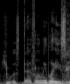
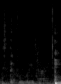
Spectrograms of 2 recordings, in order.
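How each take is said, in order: First: Higher-pitched, amused exclamation; raised-voice jibe. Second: Voiceless, under-the-breath remark; whispered jibe. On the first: Podcaster landing the jibe on co-host, higher, exclaimed. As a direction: pitch it up for the punchline. Repeats the joke out loud. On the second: Podcaster repeating a jibe to co-host, whispered. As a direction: whisper it as a sly aside. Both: Pretend.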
